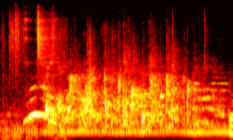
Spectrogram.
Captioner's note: cheers and clapping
